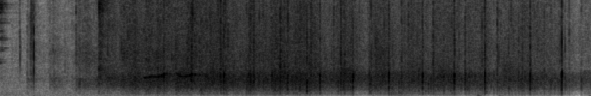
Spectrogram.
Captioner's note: applause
